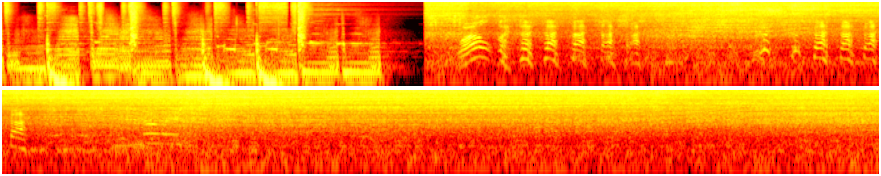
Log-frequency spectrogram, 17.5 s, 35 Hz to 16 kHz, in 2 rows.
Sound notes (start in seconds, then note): 7.5 laughing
